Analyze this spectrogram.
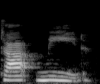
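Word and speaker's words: תמיד: Hebrew root pronounced mead, and as in tamid, or pronounced ta-mead.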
